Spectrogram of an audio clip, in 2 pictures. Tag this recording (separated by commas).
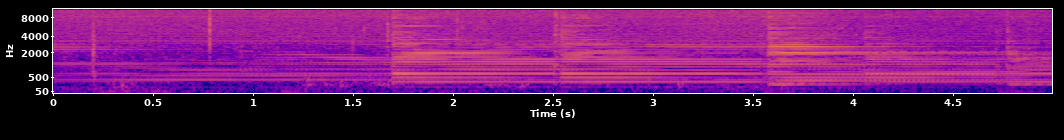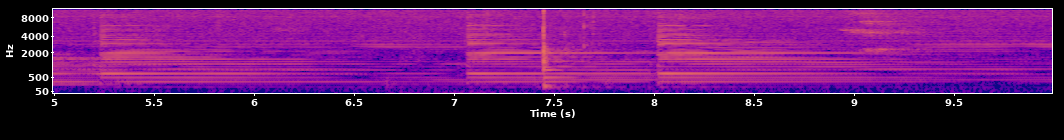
Music, Classical music, Sitar, Bowed string instrument, Musical instrument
